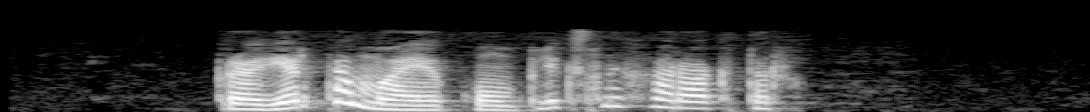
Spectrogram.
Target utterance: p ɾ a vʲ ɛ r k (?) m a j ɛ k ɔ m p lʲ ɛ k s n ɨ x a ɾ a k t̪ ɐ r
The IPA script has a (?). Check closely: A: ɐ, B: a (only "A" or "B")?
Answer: A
